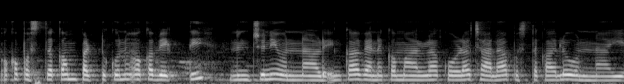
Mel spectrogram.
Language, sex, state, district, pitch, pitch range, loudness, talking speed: Telugu, female, Andhra Pradesh, Chittoor, 215 Hz, 205-225 Hz, -16 LUFS, 125 wpm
